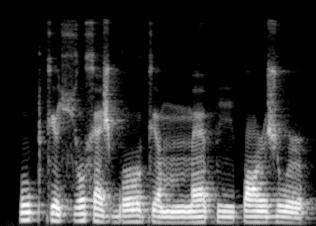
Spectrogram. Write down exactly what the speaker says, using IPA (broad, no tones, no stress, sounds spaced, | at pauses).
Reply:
u p kʲ ə˞ ç ʊ x ɛ ʒ b ʊː kʲ ʌ mː ɛ p iː p ɔ ɹ ʒ u ɹ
